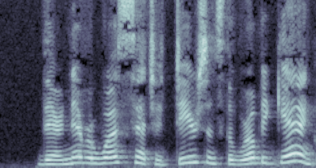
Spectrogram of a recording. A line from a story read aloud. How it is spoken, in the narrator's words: cried Nancy joyously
